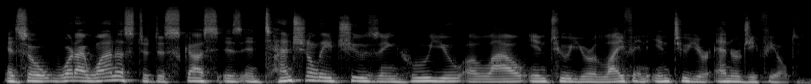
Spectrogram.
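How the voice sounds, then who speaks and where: A middle-aged man hosting a podcast, setting up the topic in a smooth, earnest way. His voice sits at an ordinary, medium pitch. He talks like a practiced presenter. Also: normal speed, few pauses, warm tone. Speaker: podcast co-host. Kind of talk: scripted podcast introduction.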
